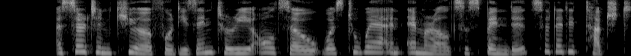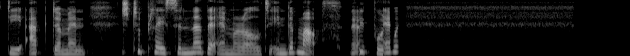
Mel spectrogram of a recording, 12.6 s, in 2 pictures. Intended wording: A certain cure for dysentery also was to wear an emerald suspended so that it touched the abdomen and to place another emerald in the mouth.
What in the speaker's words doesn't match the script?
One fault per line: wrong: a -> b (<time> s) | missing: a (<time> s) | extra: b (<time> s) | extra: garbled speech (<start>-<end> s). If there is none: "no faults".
missing: and (7.2 s)
extra: garbled speech (9.8-10.3 s)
